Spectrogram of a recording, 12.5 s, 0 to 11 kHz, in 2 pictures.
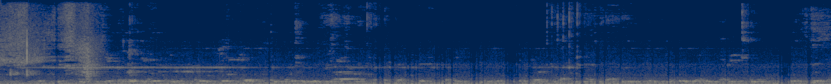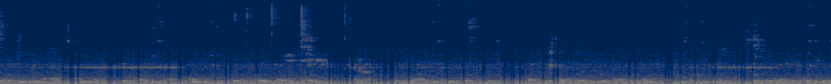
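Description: Cabin sound of a 2008 Van Hool A300L transit bus with its Cummins ISL diesel engine running, a steady low drone, overlaid with interior rattles and light clinks.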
